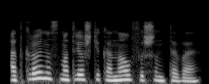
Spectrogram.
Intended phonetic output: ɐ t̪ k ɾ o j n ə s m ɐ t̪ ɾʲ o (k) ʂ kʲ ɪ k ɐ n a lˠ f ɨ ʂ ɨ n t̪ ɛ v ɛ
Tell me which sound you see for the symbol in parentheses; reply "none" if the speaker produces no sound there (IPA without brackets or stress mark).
none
